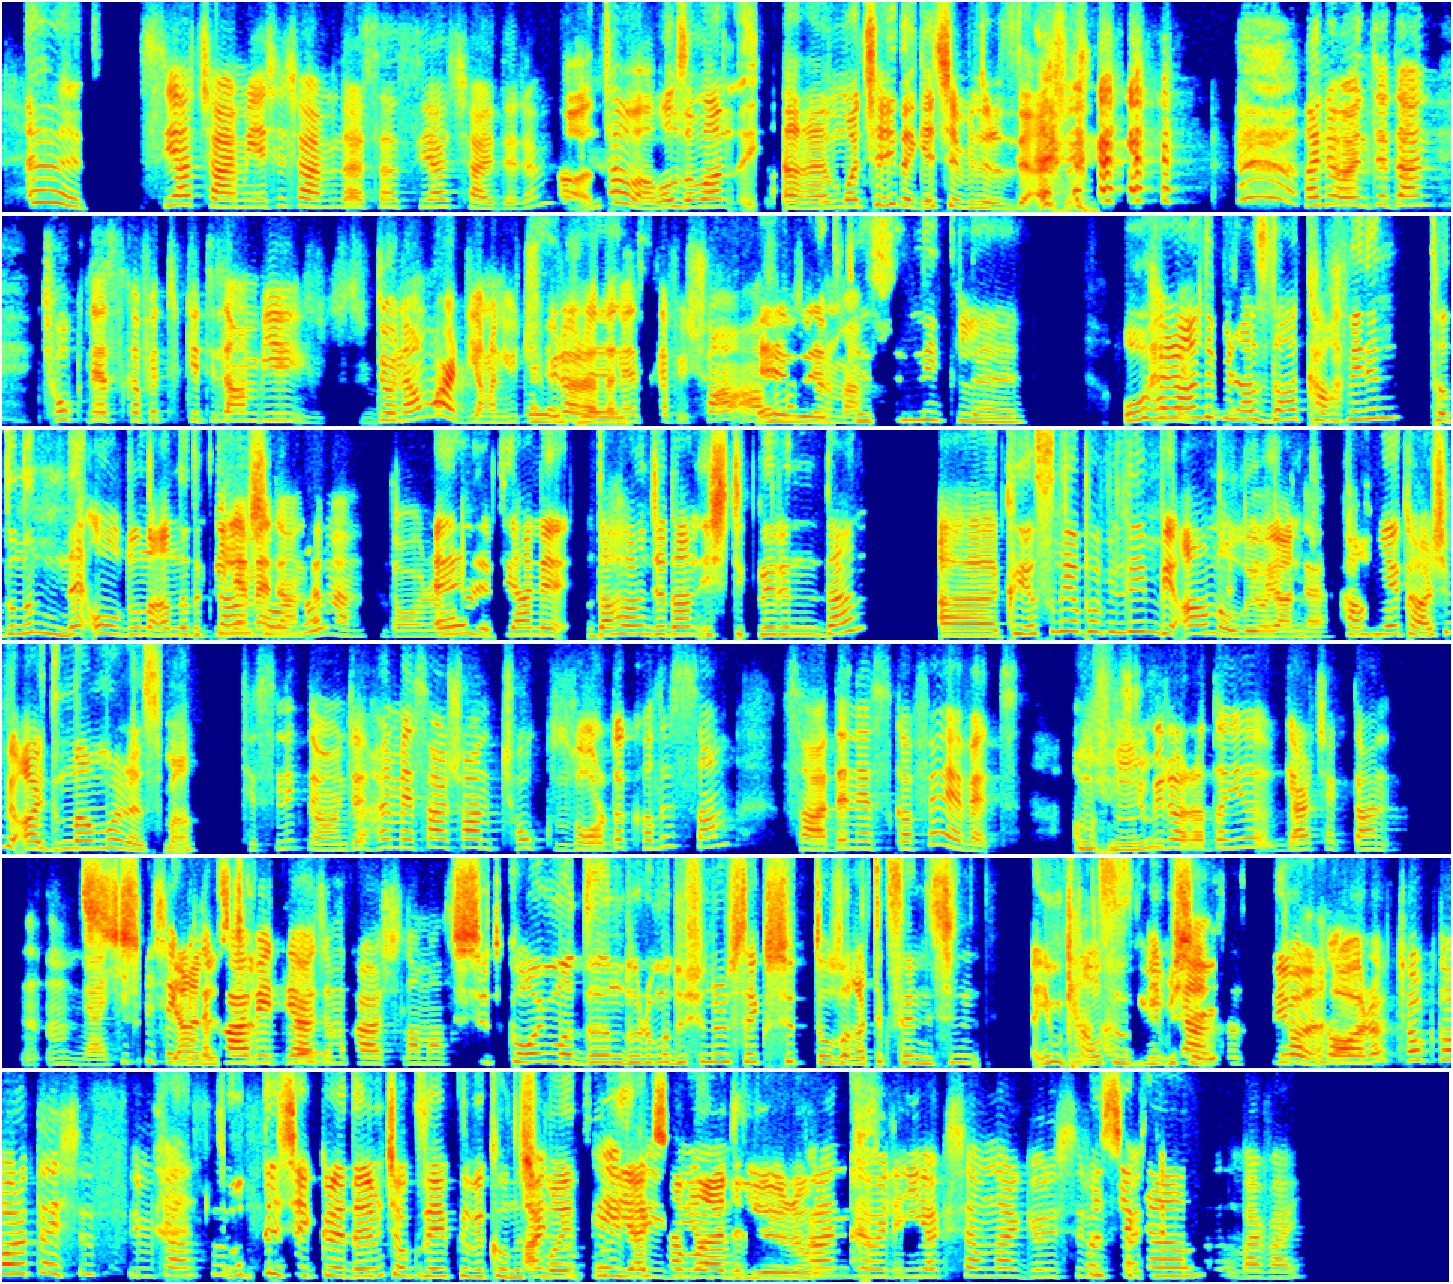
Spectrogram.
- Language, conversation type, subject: Turkish, podcast, Sabahları kahve ya da çay hazırlama rutinin nasıl oluyor?
- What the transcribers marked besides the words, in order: other background noise; tapping; laugh; in Japanese: "matcha'yı"; laughing while speaking: "yani"; other noise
